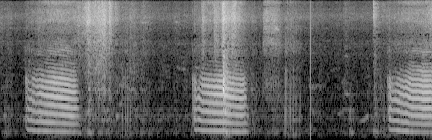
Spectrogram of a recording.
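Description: Loud, rattling, buzzing snores on each breath in, three in the clip, with quieter breathing between them; a small dog snoring.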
